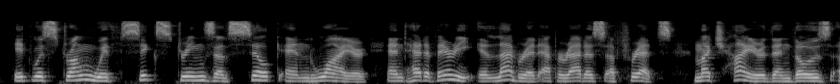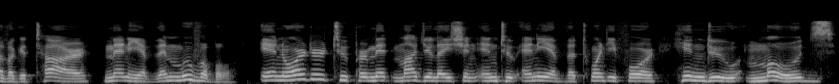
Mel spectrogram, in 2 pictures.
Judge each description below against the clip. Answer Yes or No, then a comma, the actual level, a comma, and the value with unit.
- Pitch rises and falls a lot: No, average, 3.6 semitones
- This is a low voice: No, medium, 165 Hz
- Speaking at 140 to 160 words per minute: Yes, average, 150 wpm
